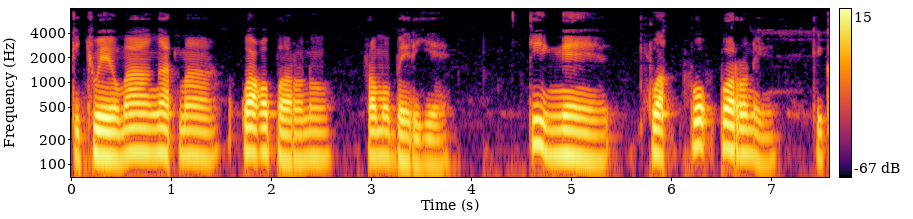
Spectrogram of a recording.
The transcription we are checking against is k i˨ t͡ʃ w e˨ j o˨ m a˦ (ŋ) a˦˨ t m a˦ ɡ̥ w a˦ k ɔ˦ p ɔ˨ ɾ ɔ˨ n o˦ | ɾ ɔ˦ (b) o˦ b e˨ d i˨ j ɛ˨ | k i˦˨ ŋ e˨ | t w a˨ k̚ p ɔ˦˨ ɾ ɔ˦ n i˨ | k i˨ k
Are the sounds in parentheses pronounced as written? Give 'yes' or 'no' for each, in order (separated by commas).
yes, no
